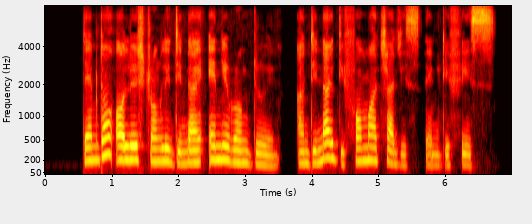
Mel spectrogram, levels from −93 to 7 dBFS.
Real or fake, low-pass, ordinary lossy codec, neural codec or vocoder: fake; none; none; codec, 16 kHz, 4 kbps, FunCodec, trained on LibriTTS, 50 frames a second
